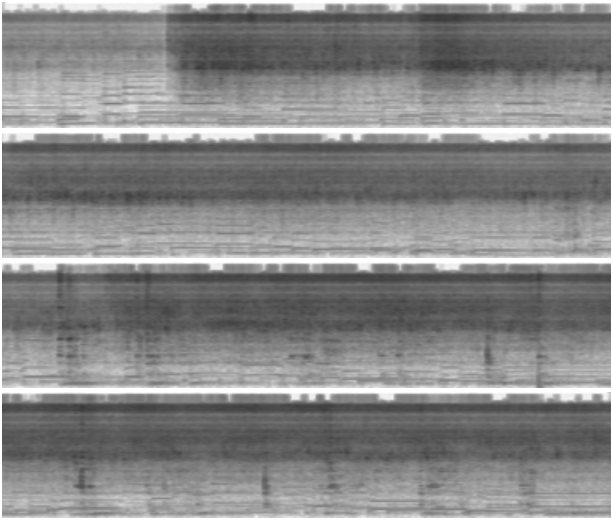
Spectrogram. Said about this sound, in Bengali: চলুন পটলগুলো তাহলে এবার ভেজে নিই আমি।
